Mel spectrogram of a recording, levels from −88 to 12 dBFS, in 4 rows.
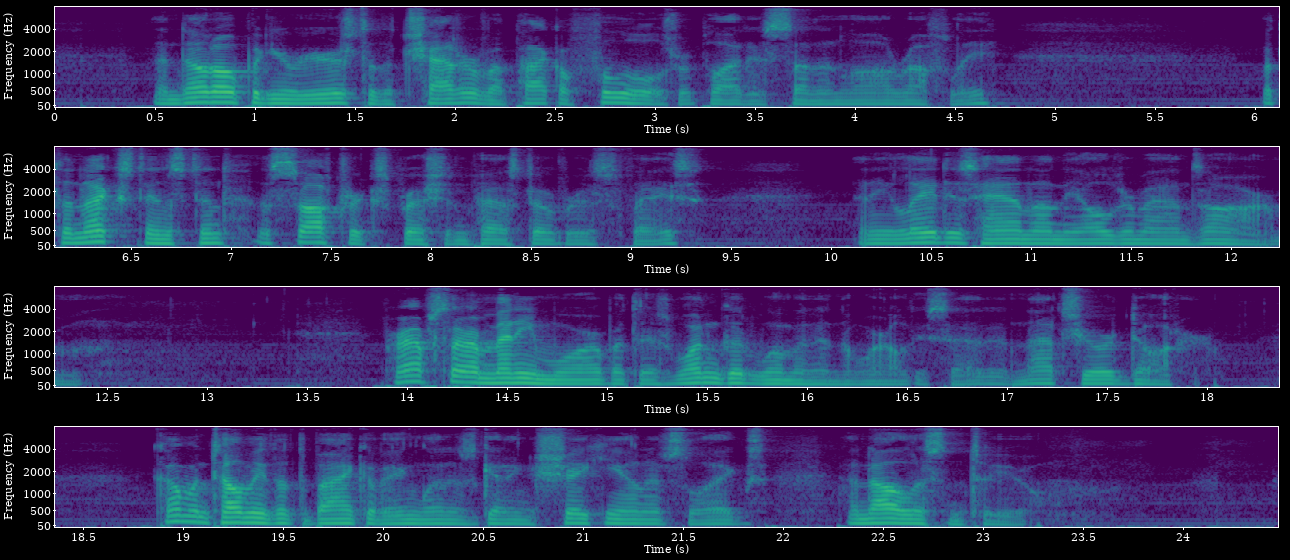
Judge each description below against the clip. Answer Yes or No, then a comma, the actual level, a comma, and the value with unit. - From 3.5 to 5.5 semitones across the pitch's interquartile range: Yes, average, 3.9 semitones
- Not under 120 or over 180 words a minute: No, average, 195 wpm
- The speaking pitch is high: No, low, 120 Hz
